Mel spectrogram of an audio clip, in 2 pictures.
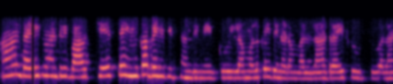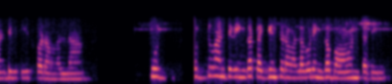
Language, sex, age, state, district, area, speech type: Telugu, female, 18-30, Andhra Pradesh, Kadapa, rural, conversation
